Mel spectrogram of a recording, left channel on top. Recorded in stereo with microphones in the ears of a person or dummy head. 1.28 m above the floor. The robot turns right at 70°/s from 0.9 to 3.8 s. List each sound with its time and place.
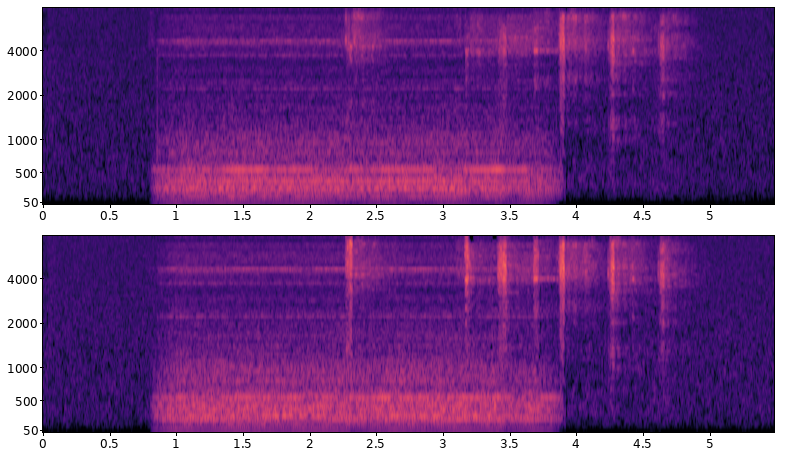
2.3 s scissors: 60° right (ahead or behind), 2.5 m; by 4.8 s 15° right (ahead or behind), 2.5 m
